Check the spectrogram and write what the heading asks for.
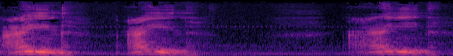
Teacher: And ayn is done with the epiglottis. And the letter ayn is basically, it's kind of hard to explain, but you're you're using the epiglottis to kind of squeeze the air and make that noise.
